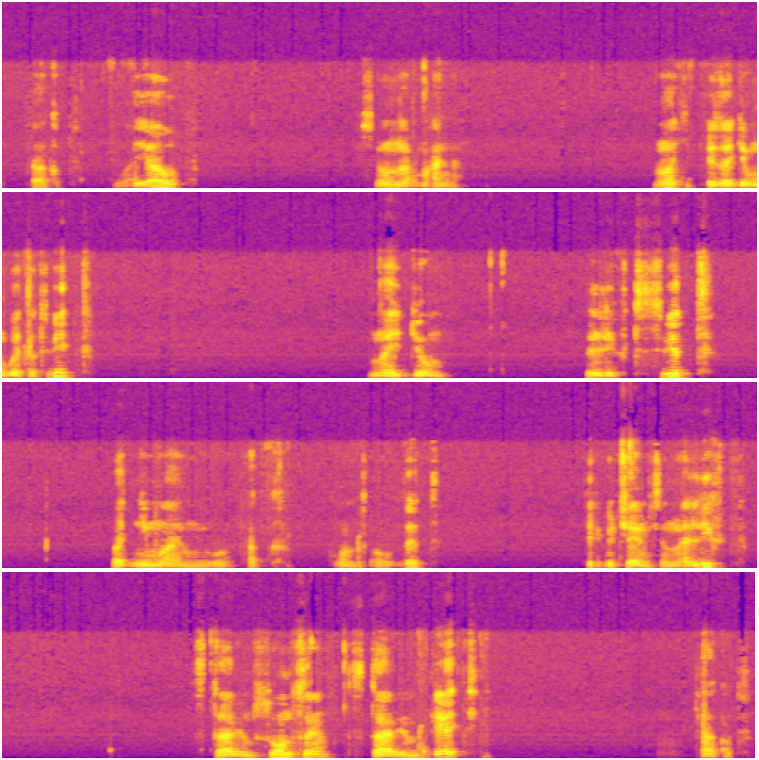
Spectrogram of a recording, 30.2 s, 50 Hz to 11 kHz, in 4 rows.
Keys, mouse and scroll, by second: 1.3 click, 2.5 middle click, 3.6 shift+middle click, 4.3 middle click, 8.2 click, 9.9-10.7 scroll up 10, 12.6 click, 14.2-14.5 scroll down 1, 15.4-16.7 scroll down 1, 16.7 g, 19.4 ctrl+z, 21.3 click, 24.7 click.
